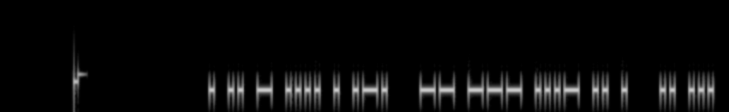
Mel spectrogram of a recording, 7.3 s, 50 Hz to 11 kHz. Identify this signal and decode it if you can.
Morse code, heard as a keyed tone, about 25 wpm, 700 Hz. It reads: EITHER MOVIE IS
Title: Sentences from Top 1000 Words - Review Part 5 - 25wpm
